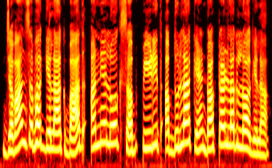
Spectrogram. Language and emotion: Maithili, neutral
